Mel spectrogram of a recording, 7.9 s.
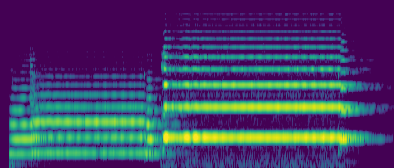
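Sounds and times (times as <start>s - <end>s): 
flute: 0.2s - 7.8s.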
